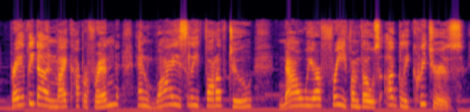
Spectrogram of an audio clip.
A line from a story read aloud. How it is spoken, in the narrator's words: The yellow hen gave a cackle of delight, she said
